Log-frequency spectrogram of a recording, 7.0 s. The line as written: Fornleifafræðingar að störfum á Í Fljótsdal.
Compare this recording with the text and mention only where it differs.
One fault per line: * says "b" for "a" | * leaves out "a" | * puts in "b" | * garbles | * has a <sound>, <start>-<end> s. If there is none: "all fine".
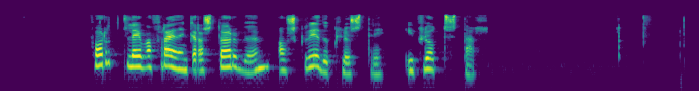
* puts in "Skriðuklaustri"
